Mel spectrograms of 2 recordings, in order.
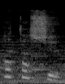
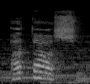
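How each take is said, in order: First: A vowel sound is pronounced at the end. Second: No vowel sound is pronounced at the end. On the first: The speaker calls it wrong. "on dit pas attache" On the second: The speaker calls it right. "on dit attache. Lettre aspirée... on ne prononce pas E à la fin"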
